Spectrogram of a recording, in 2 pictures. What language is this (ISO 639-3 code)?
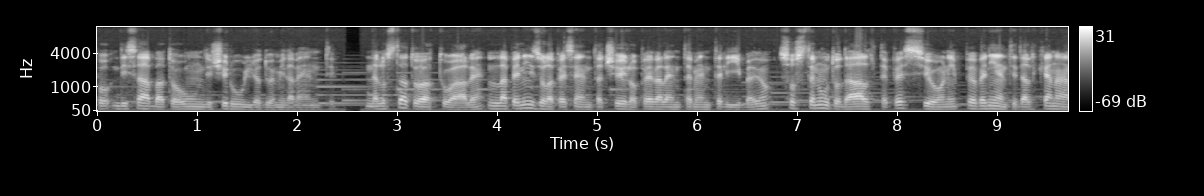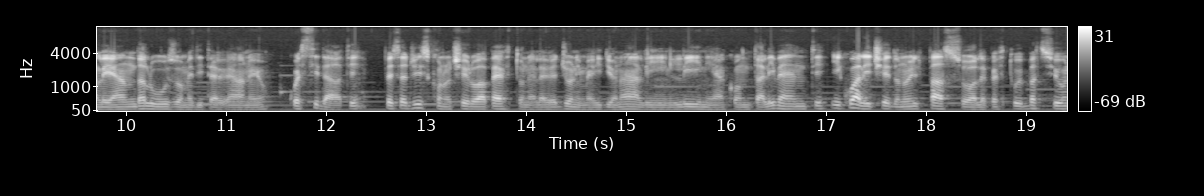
ita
